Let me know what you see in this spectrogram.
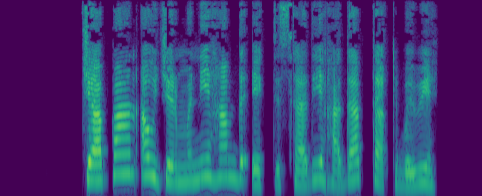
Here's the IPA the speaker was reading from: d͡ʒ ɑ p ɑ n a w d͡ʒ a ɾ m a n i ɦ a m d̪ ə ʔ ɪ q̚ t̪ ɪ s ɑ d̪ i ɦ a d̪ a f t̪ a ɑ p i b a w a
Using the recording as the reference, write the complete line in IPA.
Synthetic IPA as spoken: d͡ʒ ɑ p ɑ n a w d͡ʒ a ɾ m a n i ɦ a m d̪ ə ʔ ɪ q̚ t̪ ɪ s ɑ d̪ i ɦ a d̪ a f t̪ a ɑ q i b a w i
